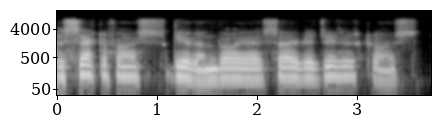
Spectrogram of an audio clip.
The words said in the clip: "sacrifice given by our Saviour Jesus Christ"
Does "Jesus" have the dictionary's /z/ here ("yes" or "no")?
yes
